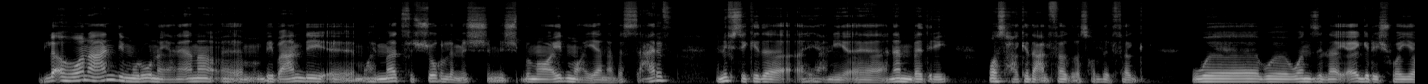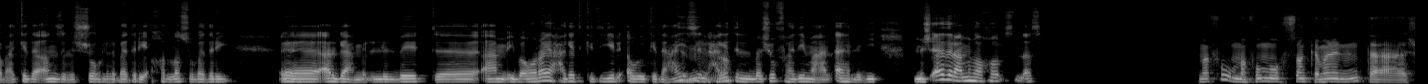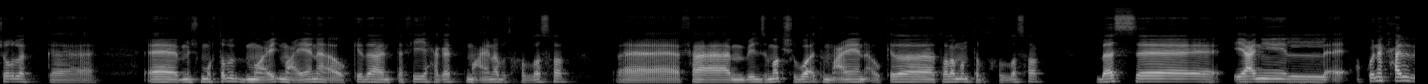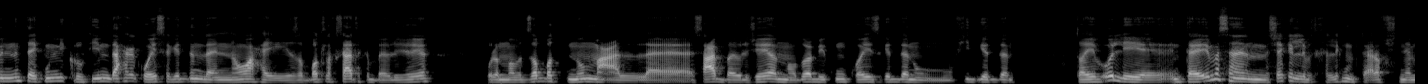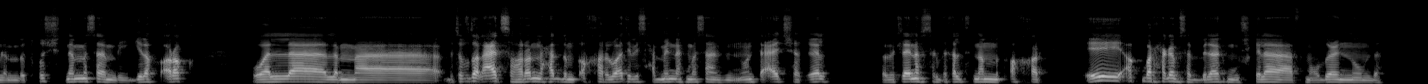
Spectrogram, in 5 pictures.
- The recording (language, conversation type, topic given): Arabic, advice, إزاي أقدر ألتزم بميعاد نوم وصحيان ثابت كل يوم؟
- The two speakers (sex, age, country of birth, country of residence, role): male, 20-24, United Arab Emirates, Egypt, user; male, 25-29, Egypt, Egypt, advisor
- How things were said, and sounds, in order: in English: "روتين"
